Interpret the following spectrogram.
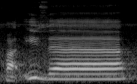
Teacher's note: ذال کو زبان کا سرا اور اوپر کے دانتوں کے اندرونی کنارے سے ادا کریں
